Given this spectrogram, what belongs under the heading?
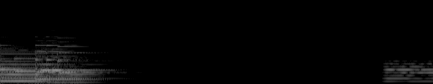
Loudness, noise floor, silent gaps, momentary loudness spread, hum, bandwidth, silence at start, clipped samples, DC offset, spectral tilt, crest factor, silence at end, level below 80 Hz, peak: -41 LUFS; under -90 dBFS; 2.43-3.81 s; 18 LU; none; 5.8 kHz; 0 s; under 0.1%; under 0.1%; -6.5 dB/octave; 18 dB; 0 s; -76 dBFS; -28 dBFS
